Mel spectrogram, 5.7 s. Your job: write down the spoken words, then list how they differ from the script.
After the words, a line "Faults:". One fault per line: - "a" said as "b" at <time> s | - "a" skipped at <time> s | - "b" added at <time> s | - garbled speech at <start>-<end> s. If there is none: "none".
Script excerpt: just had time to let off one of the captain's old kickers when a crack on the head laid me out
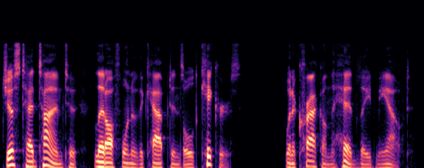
just had time to let off one of the captain's old kickers when a crack on the head laid me out
Faults:
none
